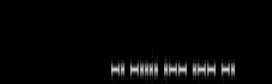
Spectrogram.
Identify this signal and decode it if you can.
Morse code, heard as a keyed tone, about 52 wpm, 700 Hz. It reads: N6WWN
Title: USA Call Signs - 5 Characters - 4x Character Spacing - 50wpm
